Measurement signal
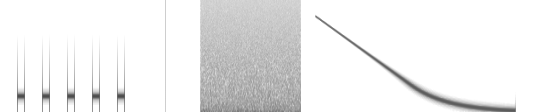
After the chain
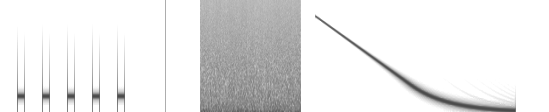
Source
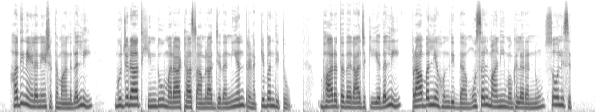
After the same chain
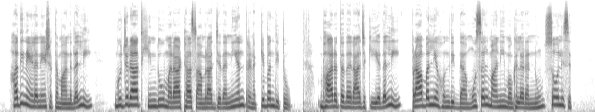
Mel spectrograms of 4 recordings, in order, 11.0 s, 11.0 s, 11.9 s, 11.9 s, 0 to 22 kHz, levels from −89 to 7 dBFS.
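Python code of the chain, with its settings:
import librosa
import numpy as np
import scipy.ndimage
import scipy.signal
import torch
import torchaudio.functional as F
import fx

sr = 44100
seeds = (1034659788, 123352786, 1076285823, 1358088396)

y = fx.recorder_agc(x, sr, target_db=-20.5, rise_db_per_s=14.0, max_gain_db=30)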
